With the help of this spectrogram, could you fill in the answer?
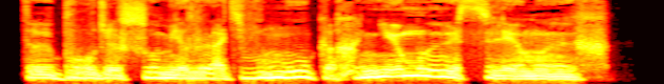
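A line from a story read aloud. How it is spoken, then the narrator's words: Rasping, alien, ugly voice. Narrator (Russian): прохрипел Тарис совсем другим, чужим, уродливым голосом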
